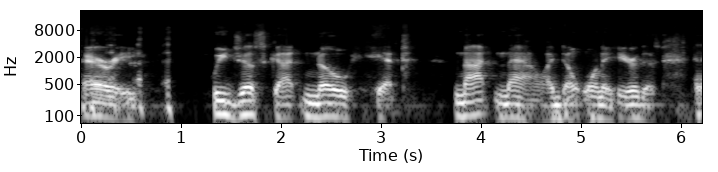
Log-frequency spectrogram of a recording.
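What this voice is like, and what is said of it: Imitates another person's voice. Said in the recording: “that was a pretty good Dave Hollins impersonation. You sounded like him.”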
